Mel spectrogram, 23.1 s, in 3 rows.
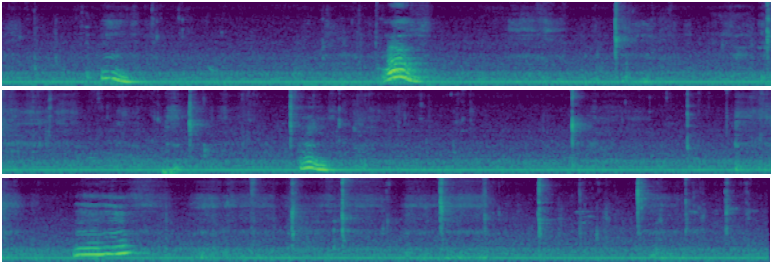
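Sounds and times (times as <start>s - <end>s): person chewing with mouth smacks: 0.0s - 3.8s, 5.3s - 15.8s, 16.9s - 23.0s
low steady hum: 0.0s - 23.0s
person humming mm: 1.0s - 1.5s, 10.6s - 11.2s, 16.1s - 17.0s.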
